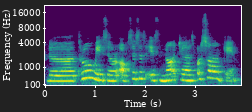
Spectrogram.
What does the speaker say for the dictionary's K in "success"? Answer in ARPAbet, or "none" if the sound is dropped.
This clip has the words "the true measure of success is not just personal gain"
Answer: none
